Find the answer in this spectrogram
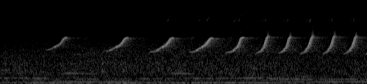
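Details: Birds singing at sunrise: a series of rising whistled notes, slow at first then speeding up into a quick regular run, about two per second, over quiet background.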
